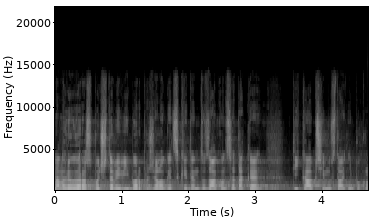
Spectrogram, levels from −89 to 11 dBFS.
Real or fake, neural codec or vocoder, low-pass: real; none; 14.4 kHz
